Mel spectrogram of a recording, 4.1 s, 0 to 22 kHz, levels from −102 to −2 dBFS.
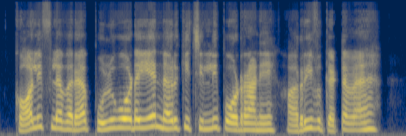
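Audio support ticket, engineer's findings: No faults found in the speech clip. Opus voice compression is active in hybrid mode at about 20 kbps, fullband with content up to about 20.3 kHz, and leaves only light coding texture.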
